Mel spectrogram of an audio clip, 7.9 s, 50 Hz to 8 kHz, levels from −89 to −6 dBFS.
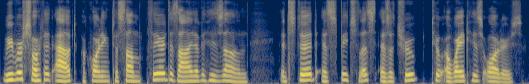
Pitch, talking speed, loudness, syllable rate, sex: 175 Hz, 175 wpm, -20 LUFS, 4.5 syllables/s, male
